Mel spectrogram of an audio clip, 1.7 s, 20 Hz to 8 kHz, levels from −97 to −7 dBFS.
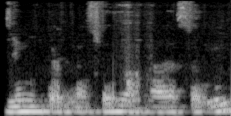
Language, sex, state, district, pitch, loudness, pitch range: Hindi, male, Bihar, Gaya, 145 Hz, -31 LUFS, 135-150 Hz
